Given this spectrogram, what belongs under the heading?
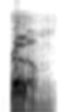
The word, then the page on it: rheum: American English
